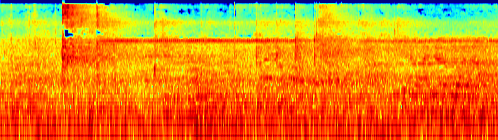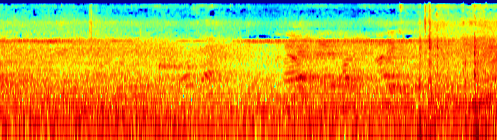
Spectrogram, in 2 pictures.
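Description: A scoring machine beeps with a steady high tone.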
